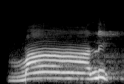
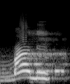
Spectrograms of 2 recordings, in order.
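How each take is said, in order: First: The first vowel is said long. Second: The first vowel is said short. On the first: The word means owner. "Kalau dibaca panjang, Malik artinya pemilik" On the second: The word means king or ruler. "Kalau dibaca dia Malik pendek, artinya itu raja"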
